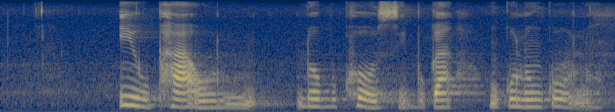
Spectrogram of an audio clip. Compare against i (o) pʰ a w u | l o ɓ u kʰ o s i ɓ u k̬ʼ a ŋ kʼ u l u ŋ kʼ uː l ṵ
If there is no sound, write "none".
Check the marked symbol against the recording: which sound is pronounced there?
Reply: u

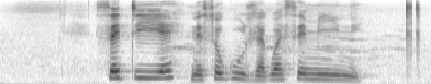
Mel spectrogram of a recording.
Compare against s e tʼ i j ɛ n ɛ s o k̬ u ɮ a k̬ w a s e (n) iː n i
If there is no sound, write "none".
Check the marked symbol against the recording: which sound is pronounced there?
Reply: m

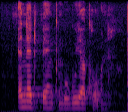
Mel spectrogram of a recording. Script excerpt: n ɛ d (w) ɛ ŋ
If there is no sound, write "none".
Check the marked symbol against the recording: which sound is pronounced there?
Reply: b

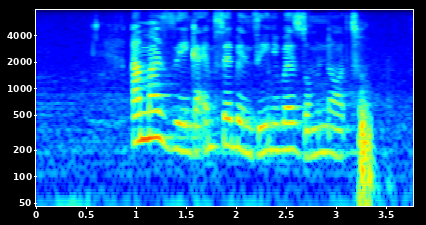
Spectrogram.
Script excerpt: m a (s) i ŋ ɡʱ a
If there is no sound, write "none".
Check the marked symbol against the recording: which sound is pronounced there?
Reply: z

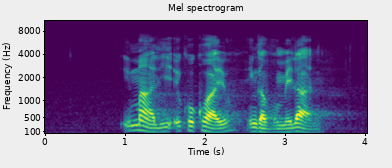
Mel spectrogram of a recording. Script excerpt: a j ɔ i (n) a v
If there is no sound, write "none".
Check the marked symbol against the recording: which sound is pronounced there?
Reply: ŋ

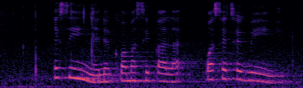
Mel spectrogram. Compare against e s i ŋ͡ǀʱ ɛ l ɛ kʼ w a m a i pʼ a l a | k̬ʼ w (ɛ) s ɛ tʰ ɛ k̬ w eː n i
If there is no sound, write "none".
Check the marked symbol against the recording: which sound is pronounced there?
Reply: a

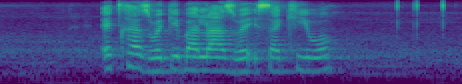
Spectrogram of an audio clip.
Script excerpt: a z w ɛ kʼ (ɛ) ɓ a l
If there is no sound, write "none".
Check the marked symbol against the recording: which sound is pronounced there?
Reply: i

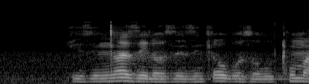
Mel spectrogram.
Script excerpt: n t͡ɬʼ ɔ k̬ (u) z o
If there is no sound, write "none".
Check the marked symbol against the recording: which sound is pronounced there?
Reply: ɔ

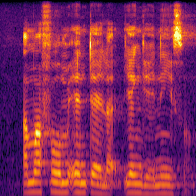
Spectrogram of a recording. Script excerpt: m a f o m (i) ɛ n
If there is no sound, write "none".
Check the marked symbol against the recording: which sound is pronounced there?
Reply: i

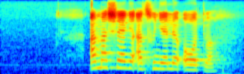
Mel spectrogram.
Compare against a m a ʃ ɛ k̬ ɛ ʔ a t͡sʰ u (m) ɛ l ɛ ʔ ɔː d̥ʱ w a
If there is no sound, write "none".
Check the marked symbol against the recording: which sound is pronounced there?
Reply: ɲ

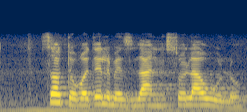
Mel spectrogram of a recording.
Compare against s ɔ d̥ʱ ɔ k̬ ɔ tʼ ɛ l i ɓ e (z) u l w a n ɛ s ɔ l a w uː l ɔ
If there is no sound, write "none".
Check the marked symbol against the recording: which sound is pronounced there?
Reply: z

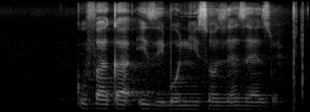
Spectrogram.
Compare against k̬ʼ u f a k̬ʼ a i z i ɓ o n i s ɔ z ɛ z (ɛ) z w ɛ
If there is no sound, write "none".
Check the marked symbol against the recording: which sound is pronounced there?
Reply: ɛː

